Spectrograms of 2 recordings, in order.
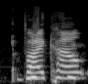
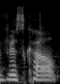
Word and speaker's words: viscount: he wouldn't care um vi count is viscount yeah i know but i pronounce it viscount because that's just i'm a rebel without a cause seriously all right so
